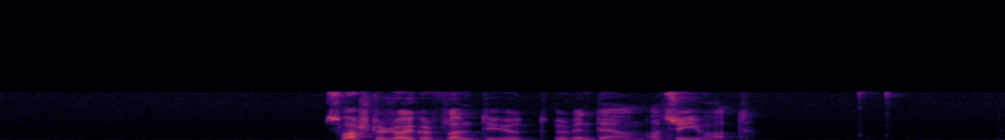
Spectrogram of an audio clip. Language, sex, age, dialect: Faroese, male, 15-35, Suðurstreymoy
